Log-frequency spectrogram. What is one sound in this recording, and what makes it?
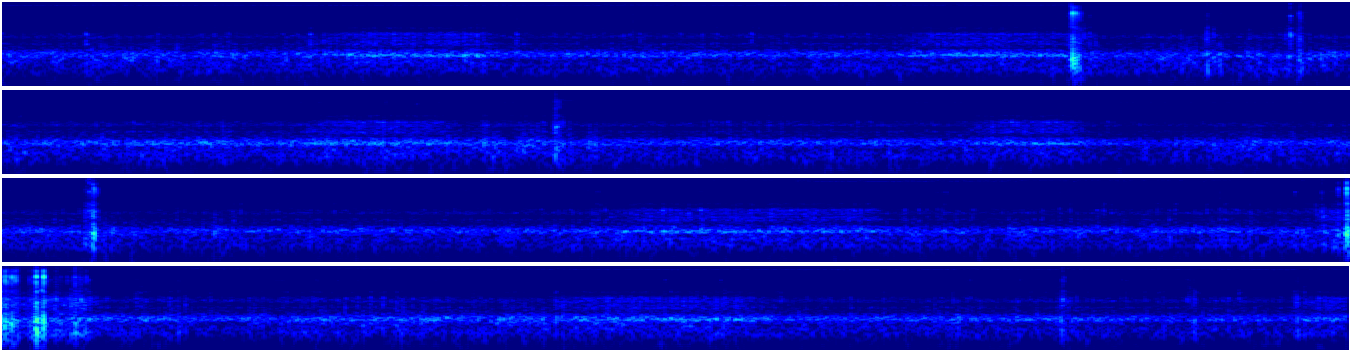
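Bicycle tyres hum steadily on smooth pavement.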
